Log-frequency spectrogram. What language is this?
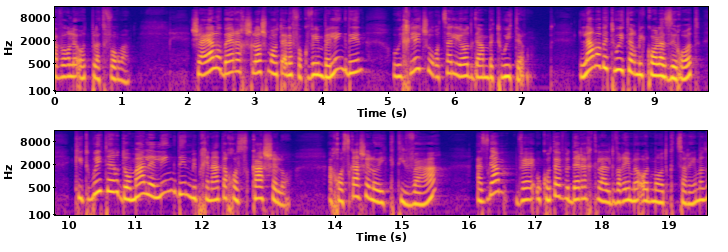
Hebrew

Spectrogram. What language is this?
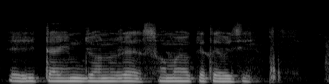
Odia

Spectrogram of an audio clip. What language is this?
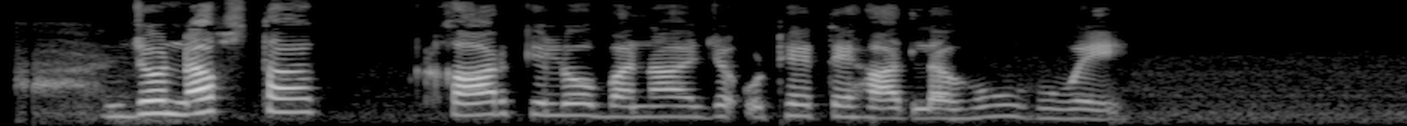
Urdu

